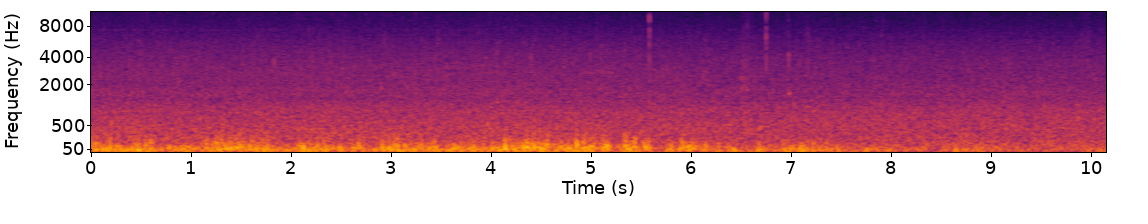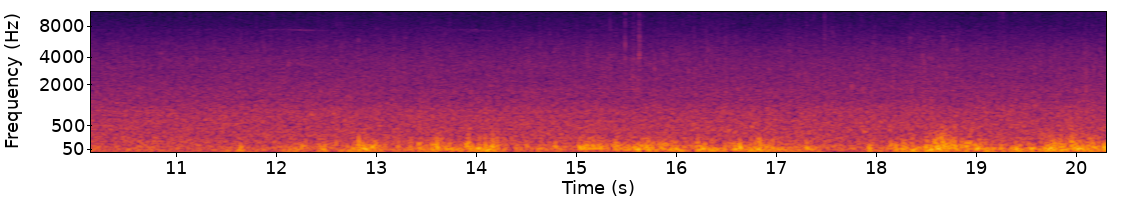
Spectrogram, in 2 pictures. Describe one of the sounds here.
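A shallow stream rushes and burbles over rocks close by.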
